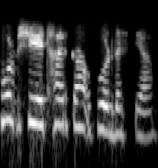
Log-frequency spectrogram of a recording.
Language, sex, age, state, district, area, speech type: Kashmiri, female, 30-45, Jammu and Kashmir, Kupwara, rural, conversation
